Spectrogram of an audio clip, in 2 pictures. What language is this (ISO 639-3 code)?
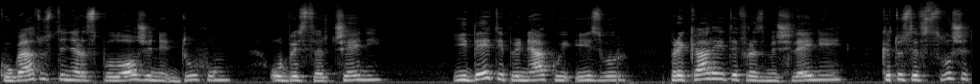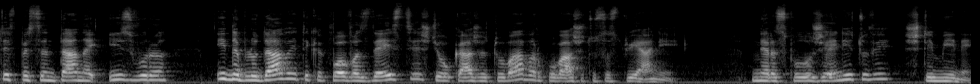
bul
